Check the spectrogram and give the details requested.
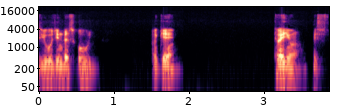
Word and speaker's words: crayon: What we say this word, this is the ending letter consonant. We don't know, we don't pronounce this letter. I already told you yesterday. So we will say this crayon.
